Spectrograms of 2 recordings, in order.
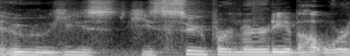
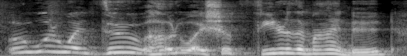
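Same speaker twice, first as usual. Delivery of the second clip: high, hammed-up whiny voice of a confused player; mock whiny question; 7 semitones higher than usual. Mocking a GM who asks how to run theater of the mind, high and whiny. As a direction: squeak out the question like a lost newbie.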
